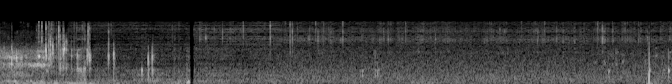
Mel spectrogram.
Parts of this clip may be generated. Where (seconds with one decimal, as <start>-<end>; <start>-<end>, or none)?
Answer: 0.5-2.8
